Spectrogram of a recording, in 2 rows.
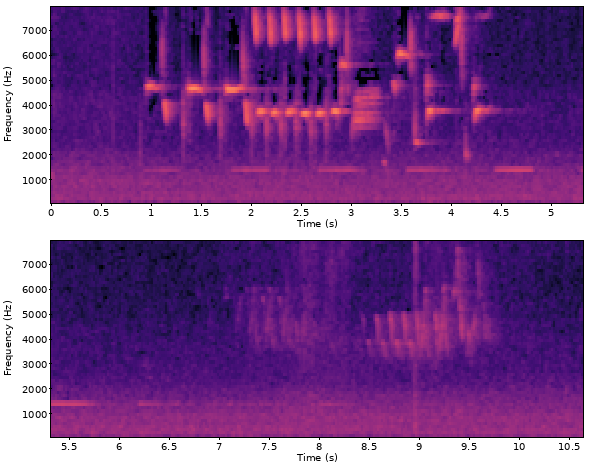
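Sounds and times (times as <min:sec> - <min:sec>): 
song sparrow singing: 0:00.9 - 0:04.6, 0:07.0 - 0:09.8.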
